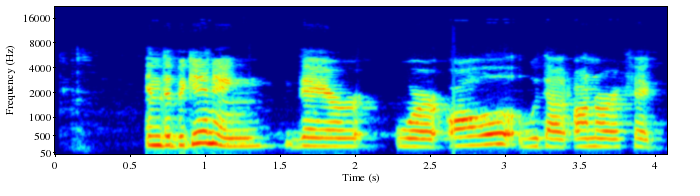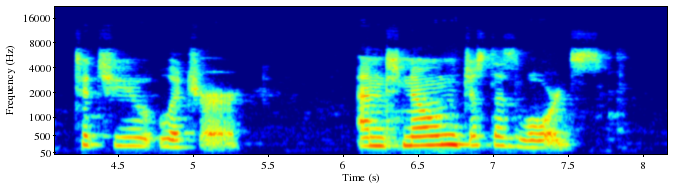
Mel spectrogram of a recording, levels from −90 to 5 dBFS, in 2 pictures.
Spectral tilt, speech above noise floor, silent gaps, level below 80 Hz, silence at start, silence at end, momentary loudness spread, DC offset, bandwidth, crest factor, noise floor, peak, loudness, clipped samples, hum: -3.5 dB/octave; 57 dB; none; -66 dBFS; 0.6 s; 0.45 s; 12 LU; under 0.1%; 7.2 kHz; 16 dB; -74 dBFS; -2 dBFS; -17 LUFS; under 0.1%; none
